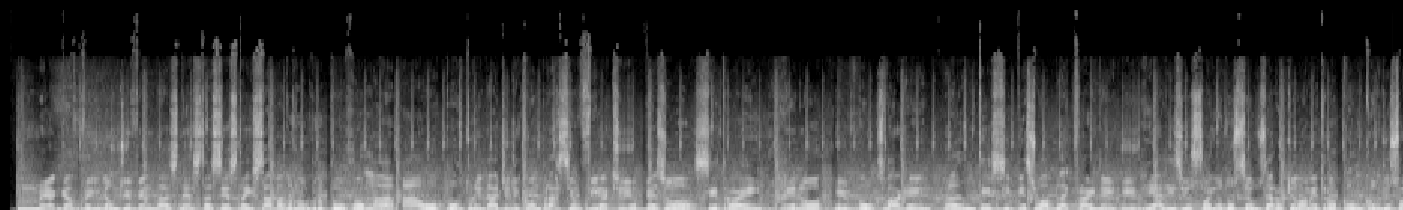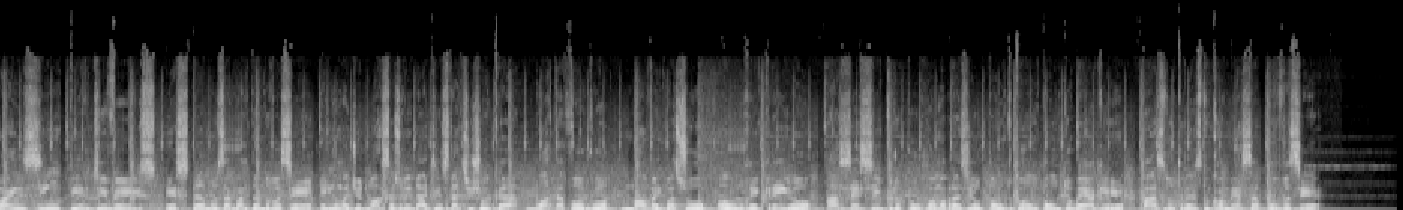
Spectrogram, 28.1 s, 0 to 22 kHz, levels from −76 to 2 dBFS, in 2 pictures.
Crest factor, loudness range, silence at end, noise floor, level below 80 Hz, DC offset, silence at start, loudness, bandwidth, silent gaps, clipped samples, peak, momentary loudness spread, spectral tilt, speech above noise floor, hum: 12 dB; 1 LU; 0.4 s; -37 dBFS; -22 dBFS; 0.1%; 0.1 s; -12 LUFS; 18.5 kHz; none; under 0.1%; 0 dBFS; 3 LU; -4.5 dB/octave; 25 dB; none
